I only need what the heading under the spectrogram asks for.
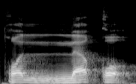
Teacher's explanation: طلق قاف کو موٹا ادا کرنا ہے، ٹھیک ہے، طا کو موٹا ادا کرنا ہے، بیچ میں لام کو باریک پڑھنا ہے، قاف پہ قلقلہ بھی کرنا ہے۔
